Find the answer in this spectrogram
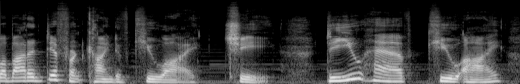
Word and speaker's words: Qi: Do you have QI? The word QI, pronounced Qi, is traditional Chinese medicine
